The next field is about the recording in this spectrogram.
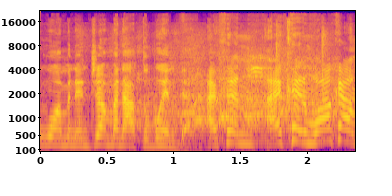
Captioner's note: audience laughs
